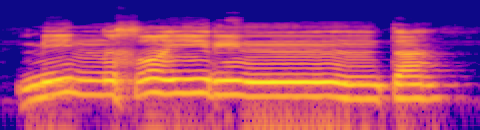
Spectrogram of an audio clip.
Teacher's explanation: Vokal ganda bertemu dengan ta, sehingga berbunyi mendengung selama dua alif atau dua ketukan. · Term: ikhfa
